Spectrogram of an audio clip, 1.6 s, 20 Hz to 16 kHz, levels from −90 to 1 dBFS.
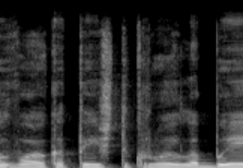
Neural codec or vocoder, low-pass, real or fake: vocoder, 44.1 kHz, 128 mel bands, Pupu-Vocoder; 14.4 kHz; fake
